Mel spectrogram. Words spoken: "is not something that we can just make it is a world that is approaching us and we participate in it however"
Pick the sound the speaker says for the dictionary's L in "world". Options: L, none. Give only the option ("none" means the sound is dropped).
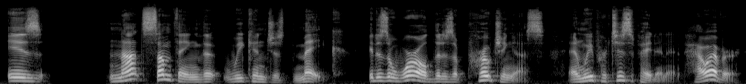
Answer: L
